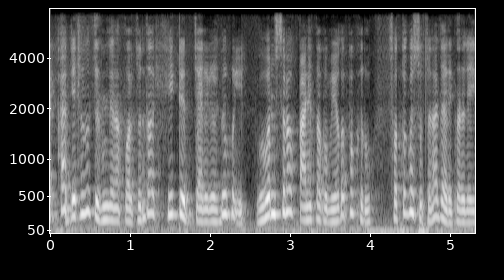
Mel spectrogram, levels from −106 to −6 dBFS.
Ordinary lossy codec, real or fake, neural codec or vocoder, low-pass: none; fake; codec, 16 kHz, 1 kbps, FunCodec, trained on Chinese and English, 50 frames a second; 7.2 kHz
